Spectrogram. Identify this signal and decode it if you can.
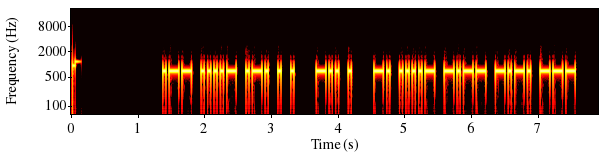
Morse code, heard as a keyed tone, about 25 wpm, 700 Hz. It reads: W4REE DE N4YCO
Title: USA Callsign DE Callsign - 5 Characters - 25wpm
